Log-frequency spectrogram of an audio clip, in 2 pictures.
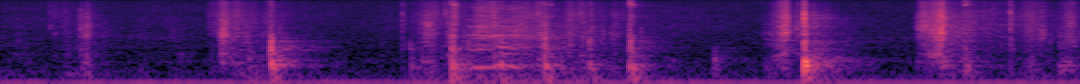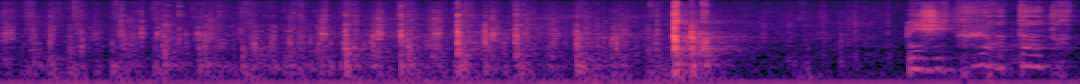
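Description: A series of sharp knocks and clicks, the loudest about four seconds in and another near the end, over a steady low hum.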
